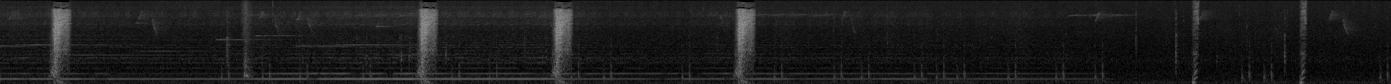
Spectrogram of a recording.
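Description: Sharp slashing hits strike now and then.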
